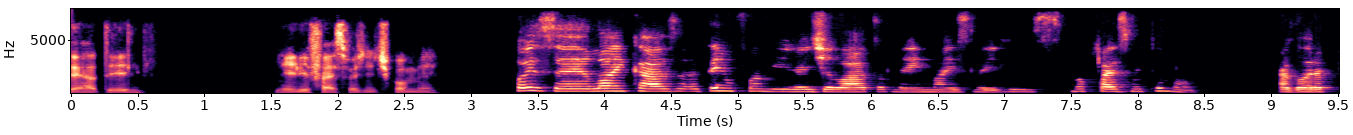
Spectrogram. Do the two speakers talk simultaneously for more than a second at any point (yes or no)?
no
